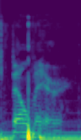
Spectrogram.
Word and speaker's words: Belmare: By the way, it's Belmare. Mare, like a horse, because I didn't know how to pronounce it.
